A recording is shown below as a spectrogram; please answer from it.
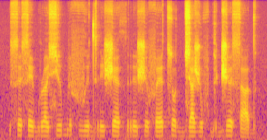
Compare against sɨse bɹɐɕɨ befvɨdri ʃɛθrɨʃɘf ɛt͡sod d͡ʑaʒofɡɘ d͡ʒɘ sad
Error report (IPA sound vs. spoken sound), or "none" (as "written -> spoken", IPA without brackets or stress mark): none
